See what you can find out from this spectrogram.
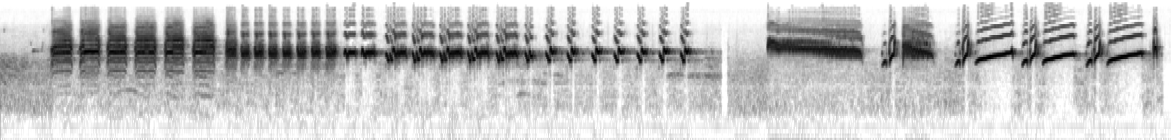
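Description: A pet bird named Billy whistles and chirps loudly on its own, starting with rapid repeated trilling notes, then choppy chirps, and ending with a series of bright, rising whistle sweeps.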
